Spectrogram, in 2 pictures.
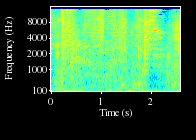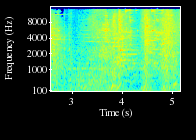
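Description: Animated battle sound effects over a loud music score: a dense run of clashing, shattering impacts and whooshes.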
